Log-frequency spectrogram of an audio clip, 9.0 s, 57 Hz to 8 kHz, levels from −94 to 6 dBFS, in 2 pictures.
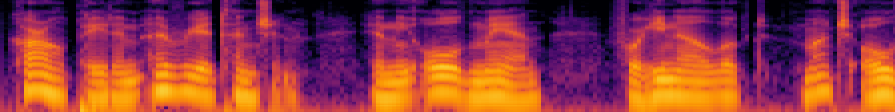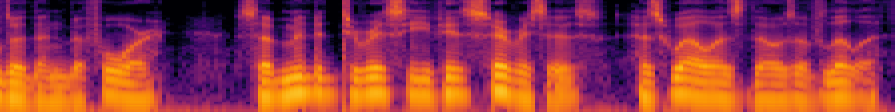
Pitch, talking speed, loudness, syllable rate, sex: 115 Hz, 190 wpm, -17 LUFS, 5.7 syllables/s, male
